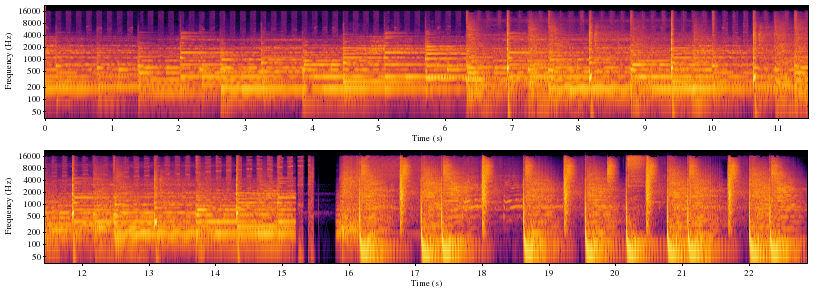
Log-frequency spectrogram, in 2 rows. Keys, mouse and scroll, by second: 0.4-1.7 middle drag, 1.7-2.5 scroll up 1, 2.5 scroll up 1, 2.8-4.1 middle drag, 4.1 click, 4.5 click, 5.4-6.0 middle drag, 6.0 scroll up 2, 6.6-6.9 middle drag, 7.3-9.0 middle drag, 10.5-14.7 middle drag, 14.7-15.3 scroll up 1, 15.3-15.7 shift+middle drag, 15.7-16.4 scroll up 2, 16.4-18.7 shift+middle drag, 18.7-22.4 right drag, 22.4 click.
